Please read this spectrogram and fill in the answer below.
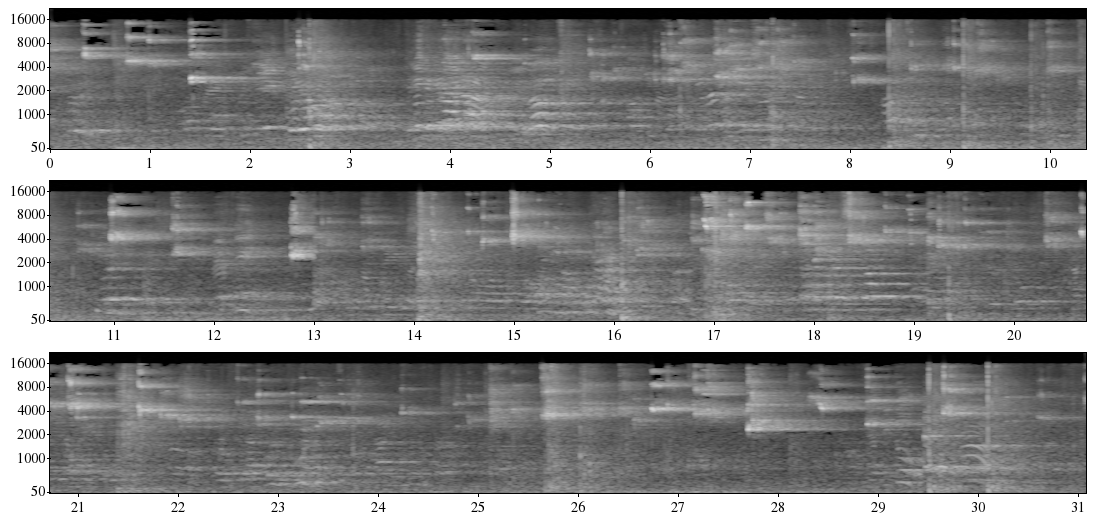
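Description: Basketball game in play: a basketball bouncing and thudding on a hard court floor, with players' voices calling out over it.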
